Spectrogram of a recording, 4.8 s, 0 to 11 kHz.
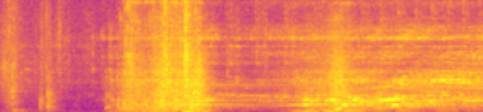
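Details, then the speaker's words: Sparta Maxx 70 e-bike, 48V front hub motor: silent on the thumb throttle from standstill until the wheel is pushed, then the whine rises as it catches, reaching 54 km/h; open motor phase from a broken phase wire. "normaal gesproken als je hem aanzet zo dan kun je gewoon met het uimgas gas geven maar dit klinkt niet goed"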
